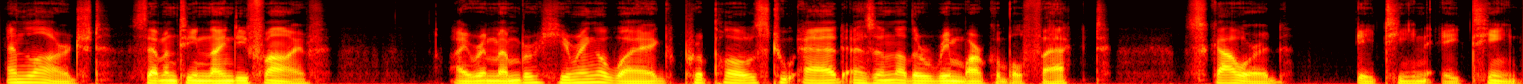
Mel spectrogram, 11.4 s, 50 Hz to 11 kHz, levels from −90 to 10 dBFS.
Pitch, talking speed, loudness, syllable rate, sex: 95 Hz, 100 wpm, -17 LUFS, 4.1 syllables/s, male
